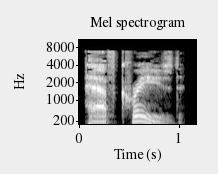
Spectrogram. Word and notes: half-crazed: British English

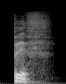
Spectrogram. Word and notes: biff: British English

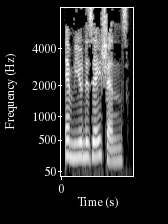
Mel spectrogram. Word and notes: immunizations: British English

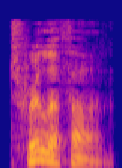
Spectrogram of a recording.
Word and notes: trilithon: British English

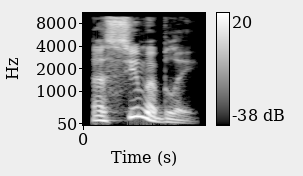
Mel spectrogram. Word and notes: assumably: British English

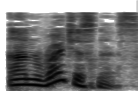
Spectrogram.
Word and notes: unrighteousness: British English

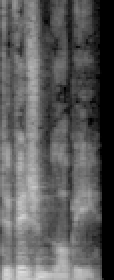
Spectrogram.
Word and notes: division lobby: British English

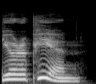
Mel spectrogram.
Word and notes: european: British English

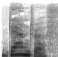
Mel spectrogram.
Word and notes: dandruff: American English

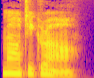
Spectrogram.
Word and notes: mardi gras: British English

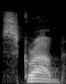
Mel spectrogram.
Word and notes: scrub up: American English

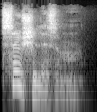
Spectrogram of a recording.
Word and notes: socialism: British English

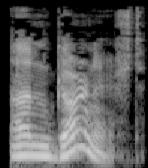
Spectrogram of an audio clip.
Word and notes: ungarnished: British English

